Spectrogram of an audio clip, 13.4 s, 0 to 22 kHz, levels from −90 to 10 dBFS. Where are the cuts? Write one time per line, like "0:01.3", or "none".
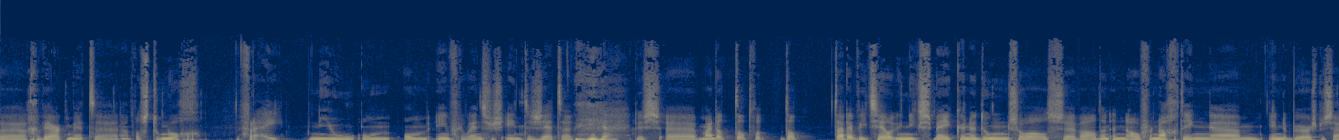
0:11.1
